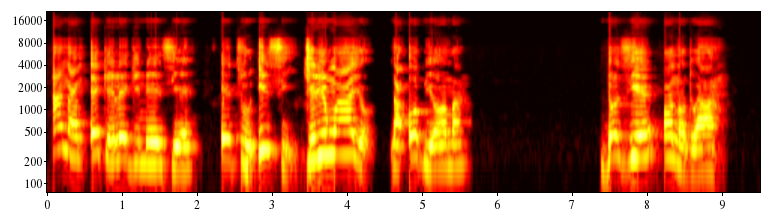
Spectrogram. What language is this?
Igbo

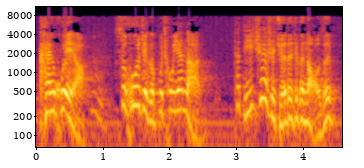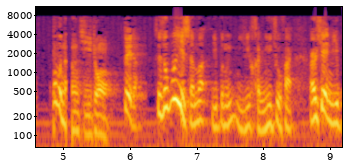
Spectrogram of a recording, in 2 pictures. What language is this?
Chinese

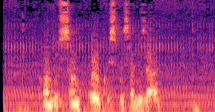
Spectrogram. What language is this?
Portuguese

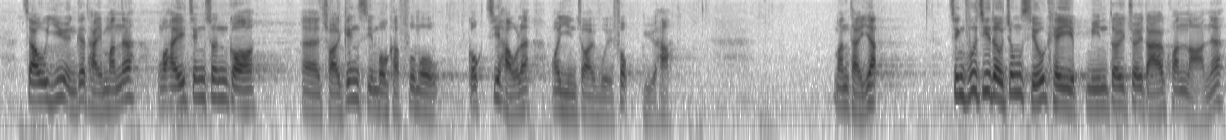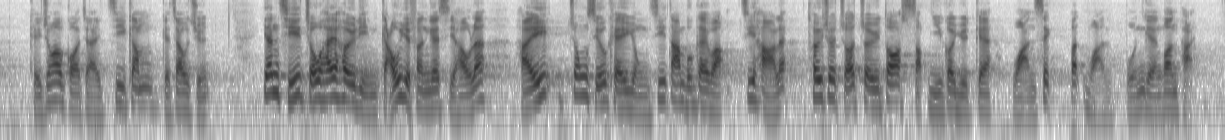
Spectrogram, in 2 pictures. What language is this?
Cantonese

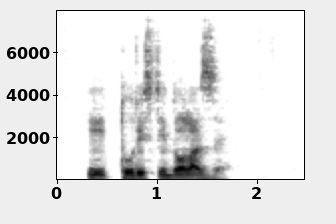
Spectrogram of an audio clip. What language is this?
Serbian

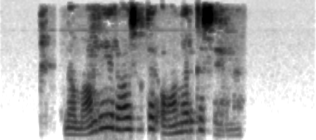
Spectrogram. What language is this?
Western Frisian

